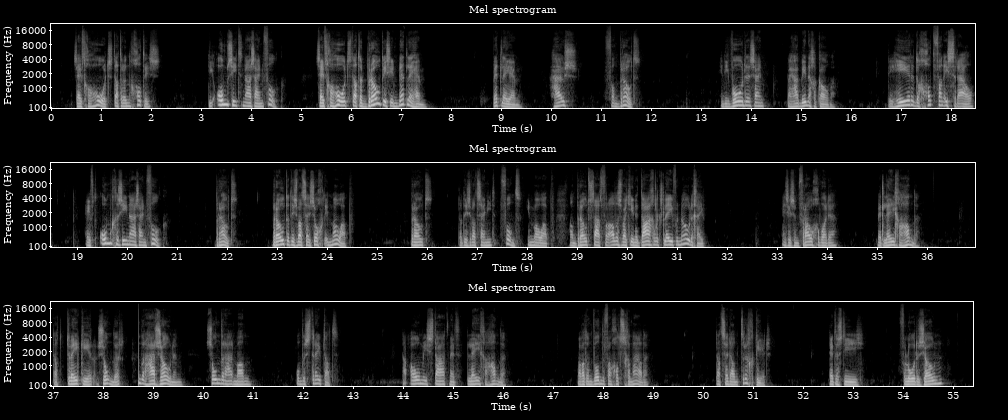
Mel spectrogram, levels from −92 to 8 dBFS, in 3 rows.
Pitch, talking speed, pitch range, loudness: 140 Hz, 125 wpm, 125-160 Hz, -24 LUFS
